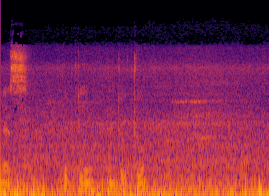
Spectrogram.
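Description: Calculator keys click softly as they are pressed.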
